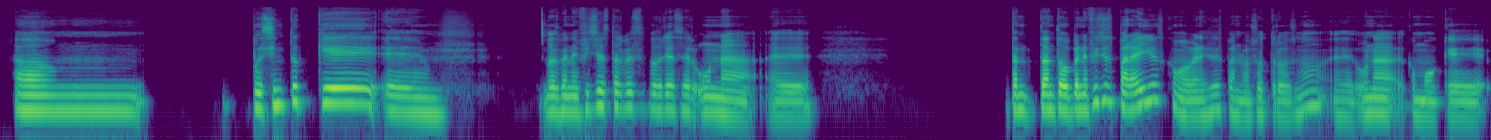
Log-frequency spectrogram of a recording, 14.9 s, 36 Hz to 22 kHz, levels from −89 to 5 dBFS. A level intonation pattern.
No: average, 4.2 semitones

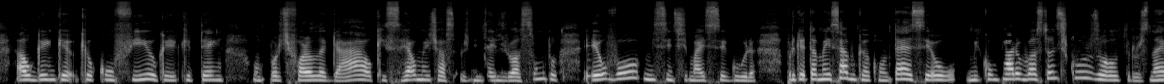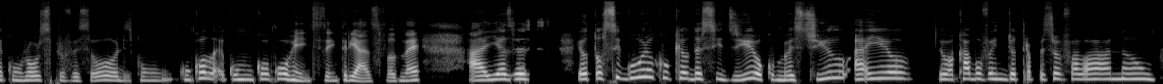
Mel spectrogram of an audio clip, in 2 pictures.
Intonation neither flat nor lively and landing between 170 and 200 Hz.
No: average, 4.2 semitones; high, 220 Hz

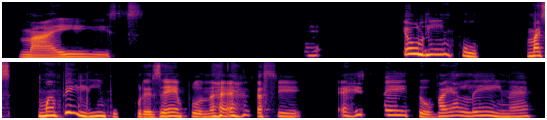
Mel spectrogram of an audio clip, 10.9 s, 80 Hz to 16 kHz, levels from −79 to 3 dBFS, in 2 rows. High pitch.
Yes: high, 220 Hz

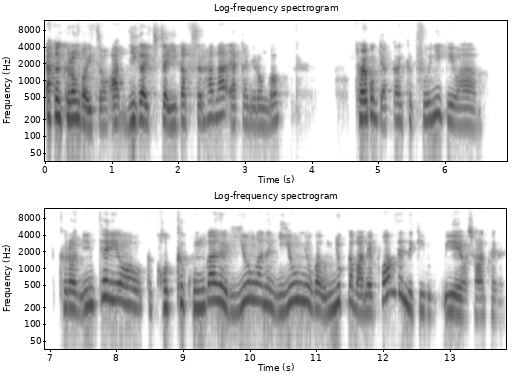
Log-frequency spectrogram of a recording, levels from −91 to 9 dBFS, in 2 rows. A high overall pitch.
Yes: high, 195 Hz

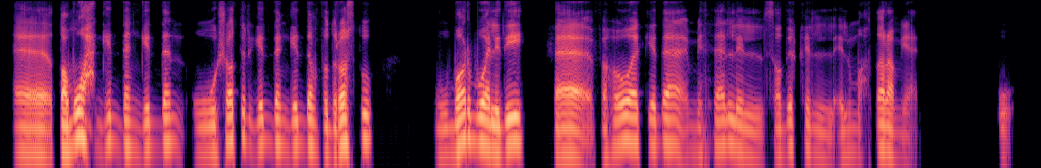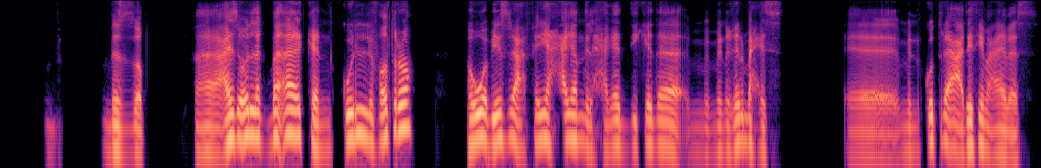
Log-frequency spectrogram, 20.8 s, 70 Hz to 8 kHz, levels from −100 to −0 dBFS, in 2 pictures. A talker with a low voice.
Yes: low, 130 Hz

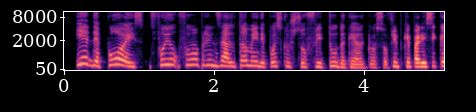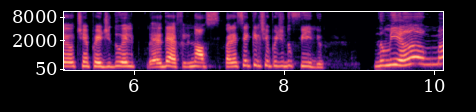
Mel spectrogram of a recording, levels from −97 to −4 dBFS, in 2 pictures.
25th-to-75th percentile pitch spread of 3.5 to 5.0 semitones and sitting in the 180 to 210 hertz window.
No: average, 4.5 semitones; high, 230 Hz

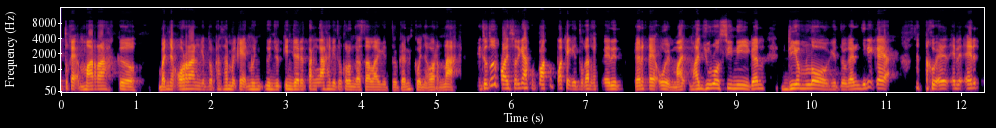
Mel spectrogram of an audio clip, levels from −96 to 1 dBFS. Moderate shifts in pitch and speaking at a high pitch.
No: average, 3.7 semitones; medium, 145 Hz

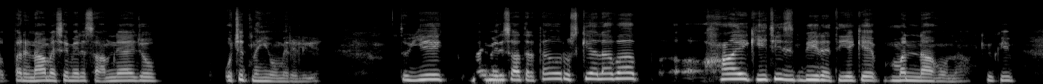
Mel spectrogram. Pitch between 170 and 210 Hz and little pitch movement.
No: high, 190 Hz; average, 4.3 semitones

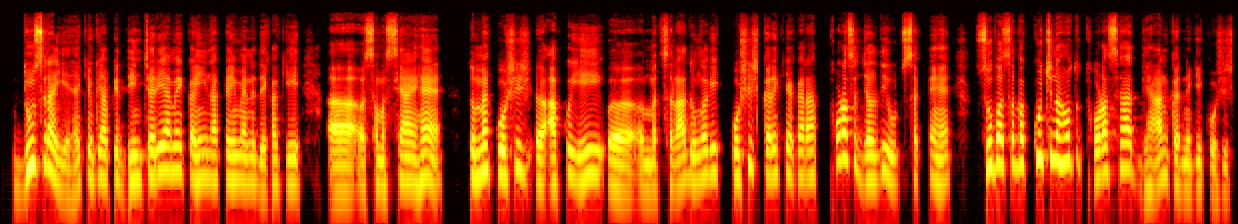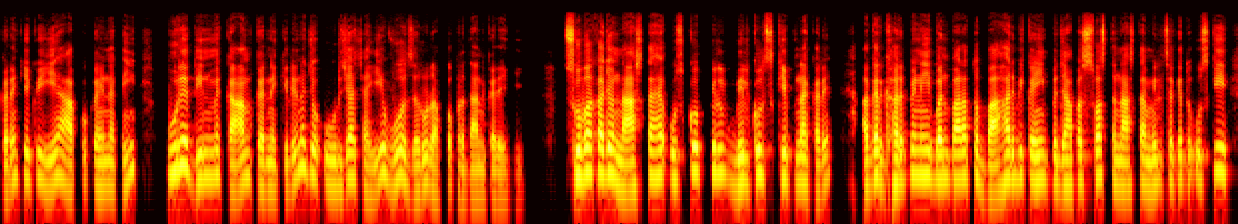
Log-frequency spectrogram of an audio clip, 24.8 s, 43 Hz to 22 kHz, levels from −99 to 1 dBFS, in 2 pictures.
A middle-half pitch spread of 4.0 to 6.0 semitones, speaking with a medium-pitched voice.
Yes: average, 4.3 semitones; medium, 150 Hz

